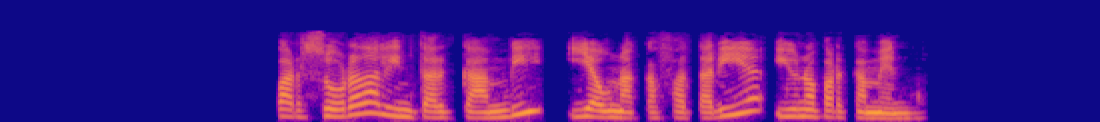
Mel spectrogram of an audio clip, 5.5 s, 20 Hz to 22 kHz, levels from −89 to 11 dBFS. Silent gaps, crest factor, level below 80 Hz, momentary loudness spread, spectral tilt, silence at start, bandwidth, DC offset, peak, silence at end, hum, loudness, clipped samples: 2.78-2.84 s; 18 dB; -62 dBFS; 5 LU; -4.5 dB/octave; 1.4 s; 8 kHz; under 0.1%; -2 dBFS; 0.9 s; none; -17 LUFS; under 0.1%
